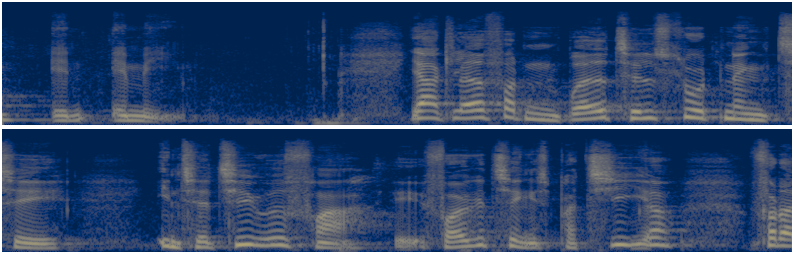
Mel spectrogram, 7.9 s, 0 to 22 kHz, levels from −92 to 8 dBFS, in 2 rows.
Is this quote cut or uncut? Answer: uncut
